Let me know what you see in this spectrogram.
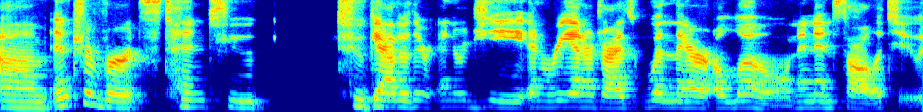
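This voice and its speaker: A woman's fairly low voice has a bright, sharp tone and a monotone, flat delivery. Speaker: physician coach. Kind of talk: podcast interview. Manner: hesitant, many fillers.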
